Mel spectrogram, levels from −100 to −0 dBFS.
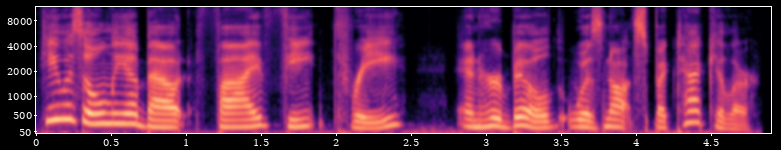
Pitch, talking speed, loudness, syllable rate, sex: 210 Hz, 160 wpm, -18 LUFS, 4.4 syllables/s, female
